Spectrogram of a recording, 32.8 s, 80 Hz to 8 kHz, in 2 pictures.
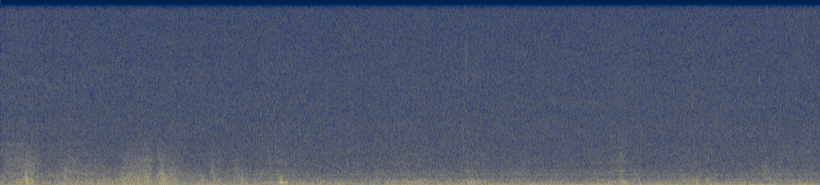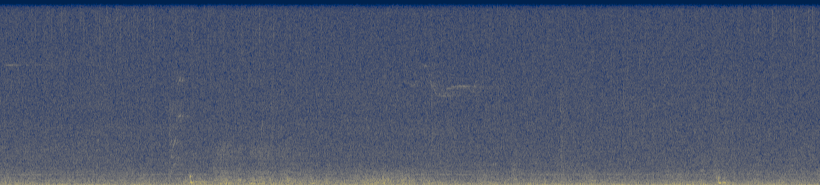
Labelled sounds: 24.8	25.9	killer whale, southern resident, 3.8 to 5.2 kHz

